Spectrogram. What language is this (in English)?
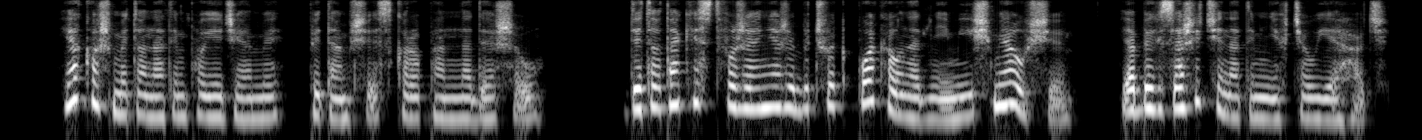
Polish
